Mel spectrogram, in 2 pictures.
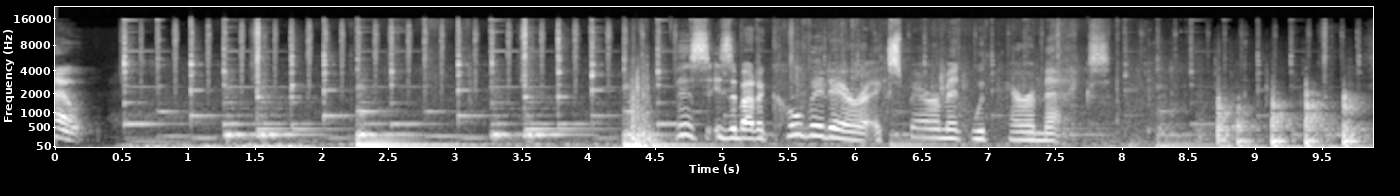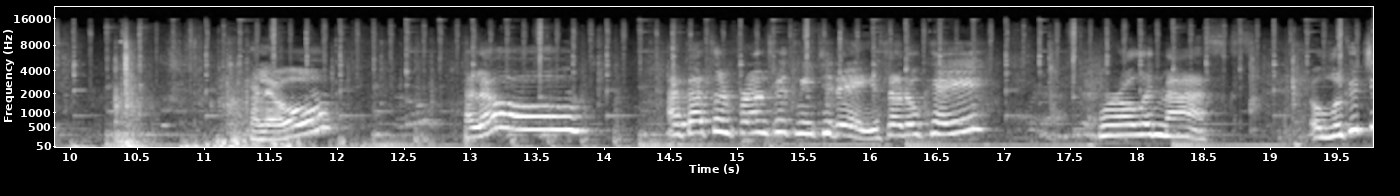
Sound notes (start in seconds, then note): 8.6 knocking on door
